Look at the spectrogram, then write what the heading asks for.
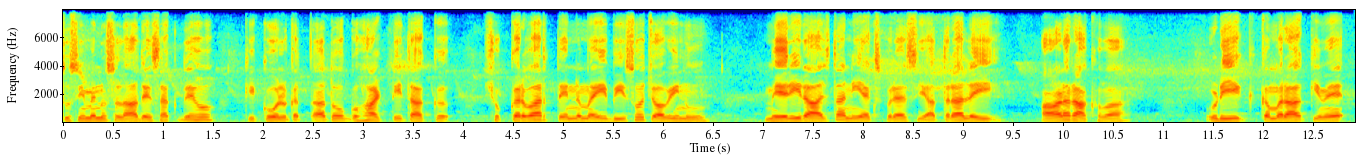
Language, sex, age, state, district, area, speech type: Punjabi, male, 18-30, Punjab, Hoshiarpur, urban, read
